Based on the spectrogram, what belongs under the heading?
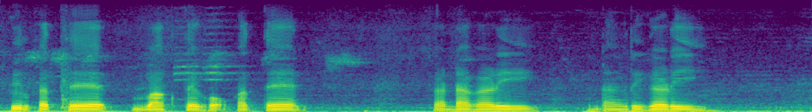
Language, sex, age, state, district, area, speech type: Santali, male, 18-30, West Bengal, Bankura, rural, spontaneous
